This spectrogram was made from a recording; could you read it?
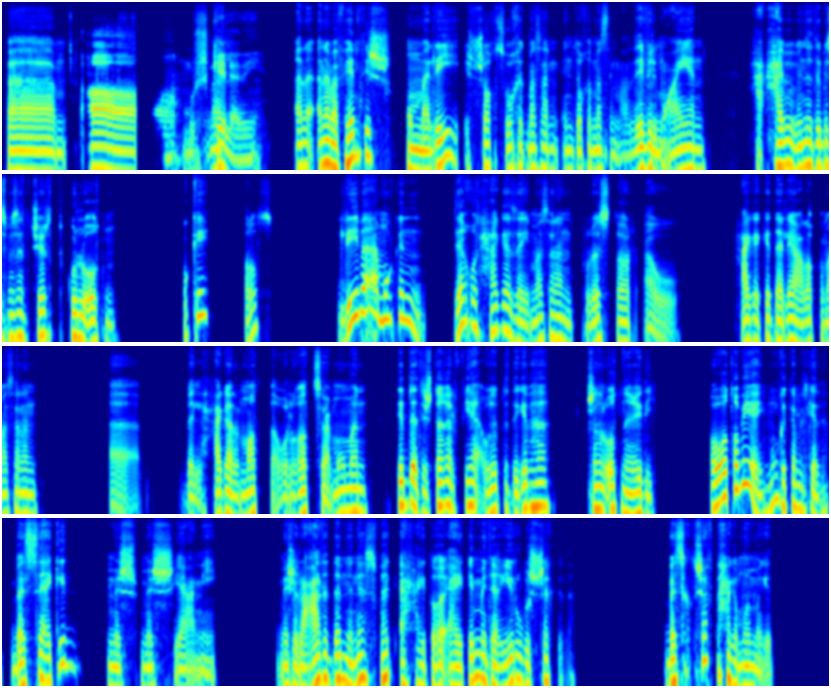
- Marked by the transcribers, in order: in English: "level"; in English: "تيشيرت"
- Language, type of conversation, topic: Arabic, podcast, احكيلنا عن موقف فشلت فيه واتعلمت منه درس مهم؟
